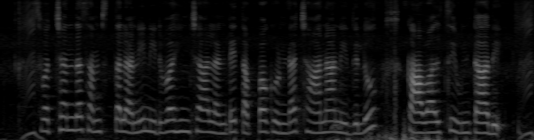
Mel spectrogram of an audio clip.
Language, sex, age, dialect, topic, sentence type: Telugu, female, 18-24, Southern, banking, statement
